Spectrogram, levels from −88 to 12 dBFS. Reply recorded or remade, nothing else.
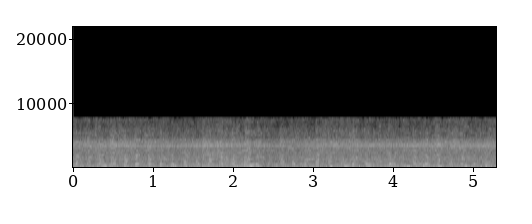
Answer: recorded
